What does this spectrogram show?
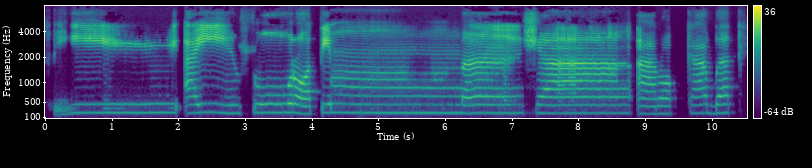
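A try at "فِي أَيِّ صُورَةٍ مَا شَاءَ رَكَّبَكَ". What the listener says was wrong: Dan kepanjangan matobi'i. Fi ayyi suratim masya'arokabak. Ya, ayyi kasrohnya selesaikan ayyi ayyi. Selesaikan kasrohnya ya.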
